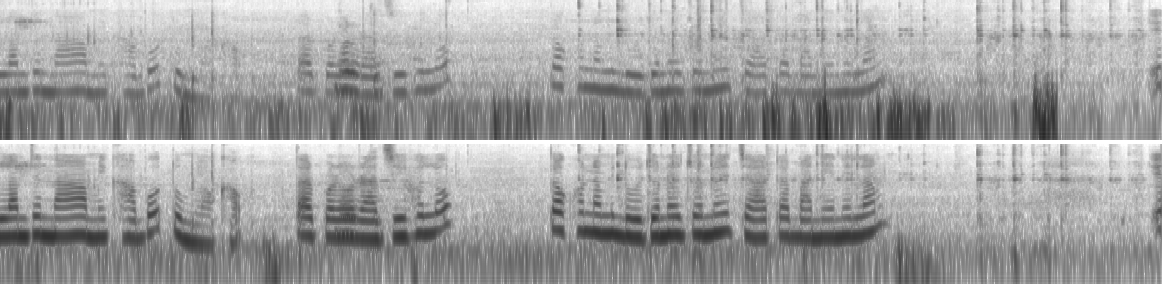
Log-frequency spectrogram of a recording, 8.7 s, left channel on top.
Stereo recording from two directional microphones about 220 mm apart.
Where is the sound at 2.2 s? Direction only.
40° right (ahead or behind).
